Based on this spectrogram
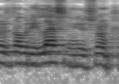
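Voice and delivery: usual speaking voice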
